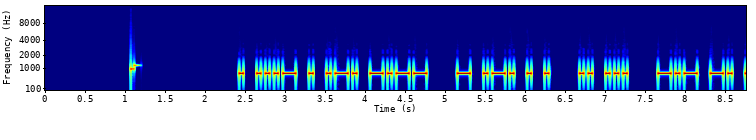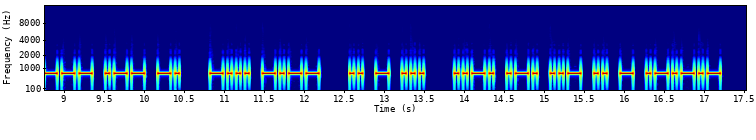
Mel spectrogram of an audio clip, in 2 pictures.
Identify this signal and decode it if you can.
Morse code, heard as a keyed tone, about 22 wpm, 700 Hz. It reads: EVERY TREE IS KNOWN BY ITS FRUIT.
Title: Sentences from Top 1300 Words 22wpm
